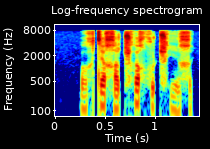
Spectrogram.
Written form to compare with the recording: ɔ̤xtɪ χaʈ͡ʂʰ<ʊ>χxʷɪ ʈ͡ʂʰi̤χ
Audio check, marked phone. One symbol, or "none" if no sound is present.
ʊ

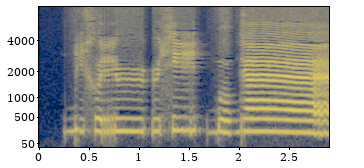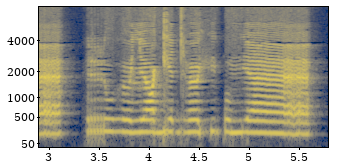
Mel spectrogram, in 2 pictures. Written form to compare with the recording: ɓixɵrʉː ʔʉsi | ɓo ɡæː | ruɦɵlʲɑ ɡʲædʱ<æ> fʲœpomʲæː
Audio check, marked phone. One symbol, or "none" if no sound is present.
œ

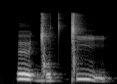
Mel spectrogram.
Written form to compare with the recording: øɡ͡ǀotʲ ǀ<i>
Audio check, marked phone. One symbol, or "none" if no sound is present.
i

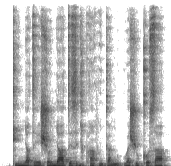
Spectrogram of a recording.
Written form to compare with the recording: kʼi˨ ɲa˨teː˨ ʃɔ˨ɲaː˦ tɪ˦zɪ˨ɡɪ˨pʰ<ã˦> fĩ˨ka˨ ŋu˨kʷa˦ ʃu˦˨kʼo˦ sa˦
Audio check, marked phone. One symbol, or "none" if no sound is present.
ã˦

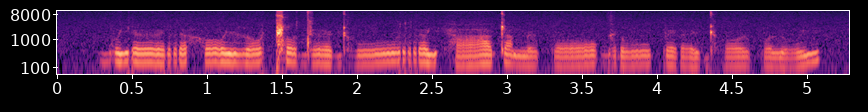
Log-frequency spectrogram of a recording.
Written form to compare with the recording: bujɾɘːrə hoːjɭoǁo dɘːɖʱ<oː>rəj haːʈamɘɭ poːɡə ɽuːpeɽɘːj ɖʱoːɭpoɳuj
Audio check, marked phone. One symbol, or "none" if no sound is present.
uː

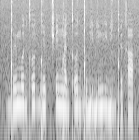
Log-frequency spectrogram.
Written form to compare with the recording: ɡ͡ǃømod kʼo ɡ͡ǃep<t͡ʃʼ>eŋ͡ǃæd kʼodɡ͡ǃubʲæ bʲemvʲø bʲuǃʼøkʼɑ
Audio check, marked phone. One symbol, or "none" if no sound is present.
t͡ʃʼ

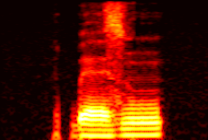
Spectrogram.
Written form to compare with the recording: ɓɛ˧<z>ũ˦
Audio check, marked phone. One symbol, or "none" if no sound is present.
z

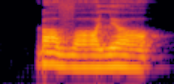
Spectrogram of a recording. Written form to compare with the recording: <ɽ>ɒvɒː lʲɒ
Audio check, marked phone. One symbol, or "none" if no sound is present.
ɽ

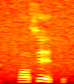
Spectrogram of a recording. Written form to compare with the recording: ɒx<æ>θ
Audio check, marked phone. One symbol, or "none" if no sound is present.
ɛ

